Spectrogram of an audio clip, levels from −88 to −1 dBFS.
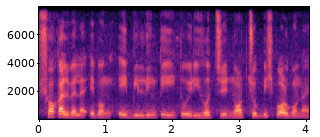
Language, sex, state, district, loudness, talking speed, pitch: Bengali, male, West Bengal, North 24 Parganas, -22 LUFS, 145 wpm, 165 Hz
